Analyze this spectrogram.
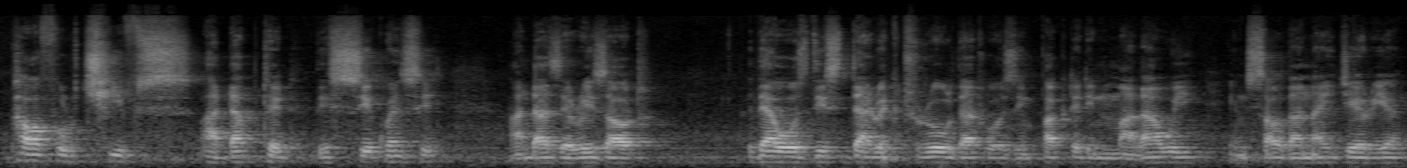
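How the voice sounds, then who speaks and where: A man from Uganda, giving a formal presentation on a university panel and addressing the audience as ladies and gentlemen. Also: low voice. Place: lecture room. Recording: echoey room with faint ambient noise.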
